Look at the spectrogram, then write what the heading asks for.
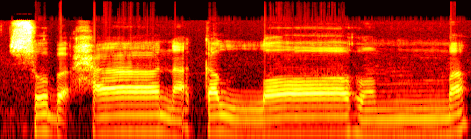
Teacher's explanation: بعض احباب اس کو کلہم پڑھ دیتے ہیں، تو کلہم نہیں، کلہم، ہا کو پھر میم کے ساتھ ملاتے ہوئے بھی نوز میں آواز بھی لے کے جائیں گے، غنہ کریں گے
